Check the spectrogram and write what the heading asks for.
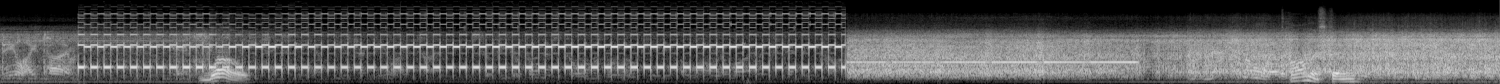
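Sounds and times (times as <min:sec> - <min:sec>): steady alarm tone: 0:00.8 - 0:08.5
warbling electronic alert tone: 0:00.8 - 0:08.5.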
